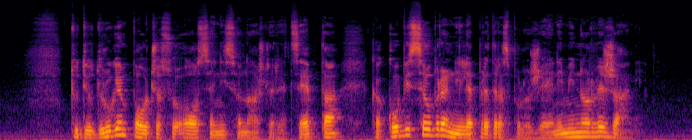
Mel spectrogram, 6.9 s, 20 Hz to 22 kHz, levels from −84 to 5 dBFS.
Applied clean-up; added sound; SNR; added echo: none; Buzz; 20 dB; none.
